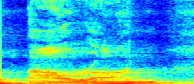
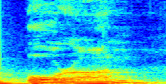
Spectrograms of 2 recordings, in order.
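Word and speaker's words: bodhrán: pronounce it um and I've I've heard it pronounced a few different ways but most often and most by by people that seem to know who what they're talking about it's called a balron uh or or Boron um but it's spelled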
